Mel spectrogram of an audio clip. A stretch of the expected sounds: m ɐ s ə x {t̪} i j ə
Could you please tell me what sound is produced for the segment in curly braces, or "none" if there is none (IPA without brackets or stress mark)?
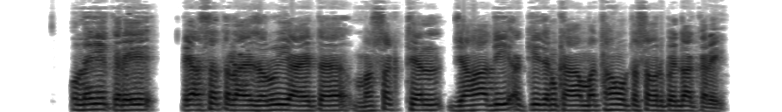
t̪ʰ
